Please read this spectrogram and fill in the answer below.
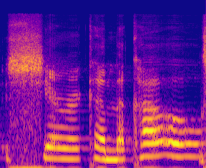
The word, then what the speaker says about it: Sherika Nichole: Sherika Nicole.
